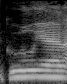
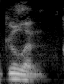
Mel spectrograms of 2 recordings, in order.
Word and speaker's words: Guillén: Um, so it's like Goulian. I remember being in school and like, you know, uh, being mispronounced like all the time. They were just like Goul Goul Goulin. Goulin? Is it Goulin? And it's like no. It's like the double L makes a sound.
